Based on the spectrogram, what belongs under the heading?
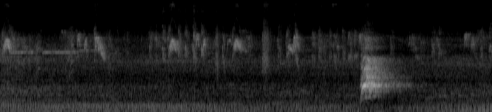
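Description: Small birds chirping again and again, with a single loud dog bark about four and a half seconds in.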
